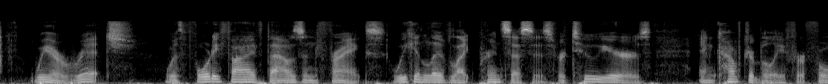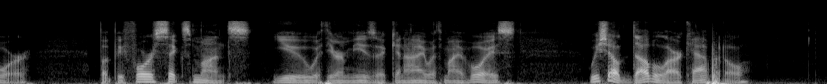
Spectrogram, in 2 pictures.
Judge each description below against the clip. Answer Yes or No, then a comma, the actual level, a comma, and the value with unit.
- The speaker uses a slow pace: Yes, slow, 130 wpm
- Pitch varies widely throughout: No, average, 5.0 semitones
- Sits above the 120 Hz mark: No, very low, 90 Hz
